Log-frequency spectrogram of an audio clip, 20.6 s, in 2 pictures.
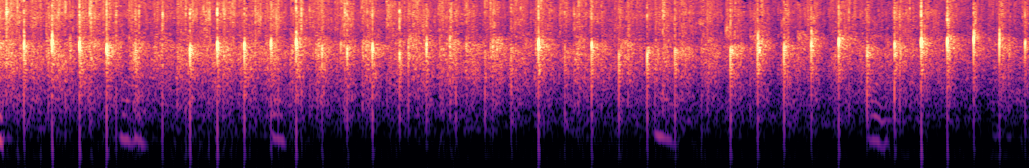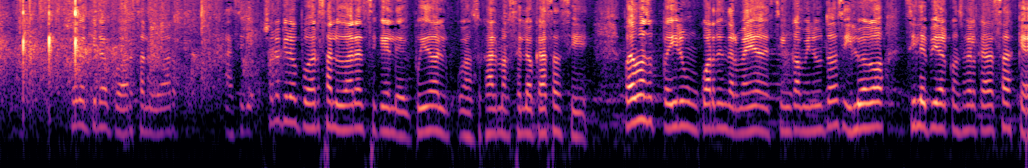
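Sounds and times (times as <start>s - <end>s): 
council chamber applause: 0.0s - 13.3s
speech: 11.3s - 20.5s.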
